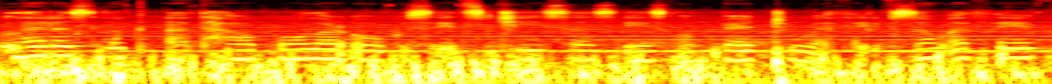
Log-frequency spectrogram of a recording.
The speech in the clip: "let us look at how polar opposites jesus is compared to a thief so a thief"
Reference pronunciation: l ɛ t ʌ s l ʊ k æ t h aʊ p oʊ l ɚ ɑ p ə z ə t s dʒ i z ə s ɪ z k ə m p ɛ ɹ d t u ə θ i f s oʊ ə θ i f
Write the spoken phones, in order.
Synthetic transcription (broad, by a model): l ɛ t ʌ s l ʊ k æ t h aʊ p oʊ l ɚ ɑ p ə s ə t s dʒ i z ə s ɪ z k ə m p ɛ ɹ d t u ə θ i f s oʊ ə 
